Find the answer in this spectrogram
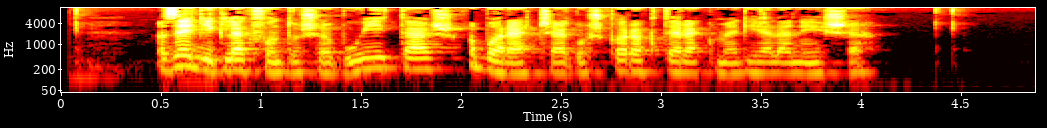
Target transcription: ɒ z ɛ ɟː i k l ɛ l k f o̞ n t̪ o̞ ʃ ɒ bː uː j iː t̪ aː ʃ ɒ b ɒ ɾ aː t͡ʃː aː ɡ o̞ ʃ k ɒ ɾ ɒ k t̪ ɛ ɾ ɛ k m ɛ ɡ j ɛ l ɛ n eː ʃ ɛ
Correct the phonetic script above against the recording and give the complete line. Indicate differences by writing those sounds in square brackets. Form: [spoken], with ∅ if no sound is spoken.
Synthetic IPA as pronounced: ɒ z ɛ ɟː i k l ɛ [∅] k f o̞ n t̪ o̞ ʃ ɒ bː uː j iː t̪ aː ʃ ɒ b ɒ ɾ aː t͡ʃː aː ɡ o̞ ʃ k ɒ ɾ ɒ k t̪ ɛ ɾ ɛ k m ɛ ɡ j ɛ l ɛ n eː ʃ ɛ

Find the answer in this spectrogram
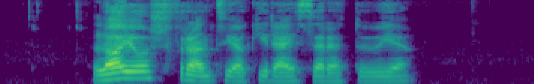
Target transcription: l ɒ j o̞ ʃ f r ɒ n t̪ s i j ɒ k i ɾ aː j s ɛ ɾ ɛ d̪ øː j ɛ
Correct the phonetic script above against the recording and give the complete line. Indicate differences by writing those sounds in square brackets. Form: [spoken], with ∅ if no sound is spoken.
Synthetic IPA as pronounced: l ɒ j o̞ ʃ f r ɒ n t̪ s i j ɒ k i ɾ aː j s ɛ ɾ ɛ [t̪] øː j ɛ

